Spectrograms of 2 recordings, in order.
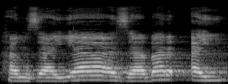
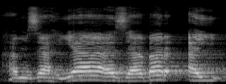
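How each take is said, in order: The two takes are said the same way.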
